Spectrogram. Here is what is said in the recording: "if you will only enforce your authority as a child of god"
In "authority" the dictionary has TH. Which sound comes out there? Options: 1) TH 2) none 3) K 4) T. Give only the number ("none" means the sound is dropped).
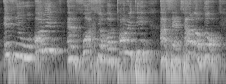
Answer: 4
